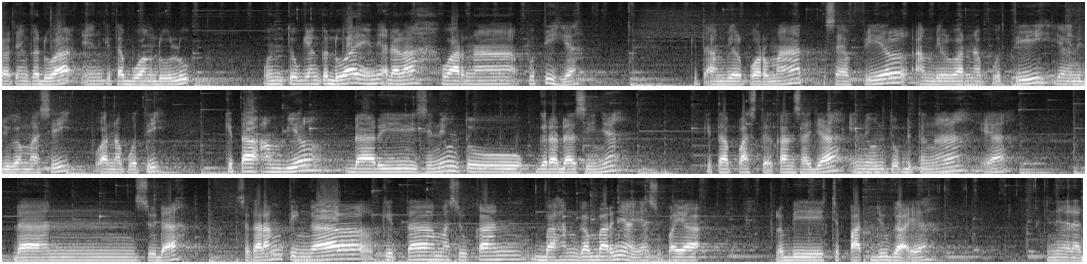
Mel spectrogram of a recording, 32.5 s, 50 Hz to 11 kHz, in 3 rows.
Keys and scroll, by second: 0.5 Delete, 15.8 ctrl+c, 18.6 ctrl+v.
